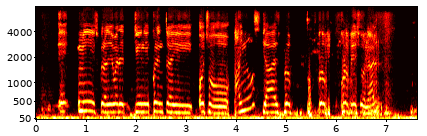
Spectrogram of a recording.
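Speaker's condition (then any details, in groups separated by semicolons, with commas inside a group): Down syndrome; 24 years old; frequent word and phrase repetitions, fillers, hesitations, fragmented sentences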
